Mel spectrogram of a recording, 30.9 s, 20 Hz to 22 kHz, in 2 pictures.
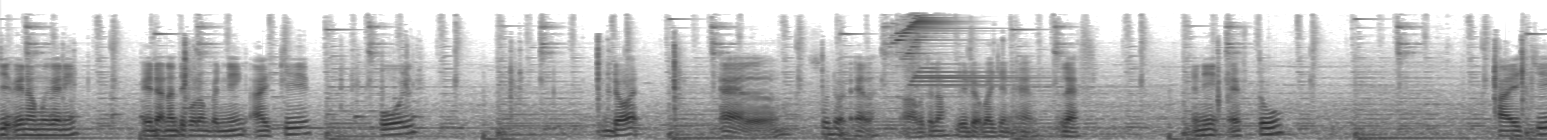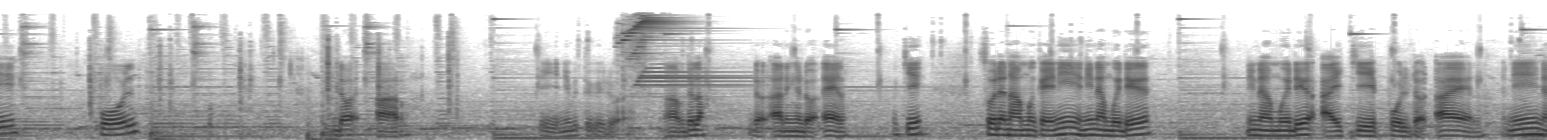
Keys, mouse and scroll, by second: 10.0 click, 10.5 middle click, 12.3 F2, 21.3 click, 22.4 click, 24.9 click, 25.3 middle click, 26.3 click, 30.7 click.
